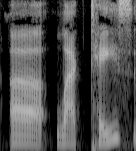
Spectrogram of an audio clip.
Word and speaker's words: lactase: Oh, no, I was just going to say that basically lactase, is that how you say it? L-A-C-T-A-S-E.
